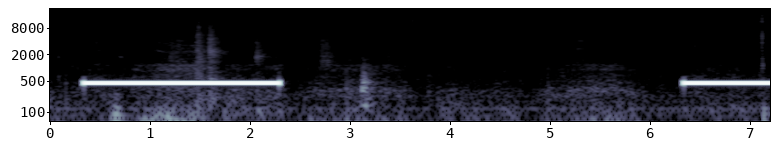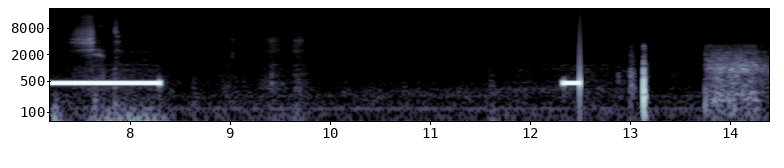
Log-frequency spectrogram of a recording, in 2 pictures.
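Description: A phone line's ringback tone on an outgoing call: two steady two-second rings separated by a pause, then a brief clipped third ring and a rustle as the line connects.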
